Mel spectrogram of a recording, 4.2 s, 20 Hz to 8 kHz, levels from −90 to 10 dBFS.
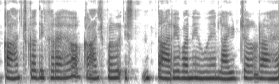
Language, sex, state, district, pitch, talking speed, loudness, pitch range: Hindi, female, Haryana, Charkhi Dadri, 240 Hz, 255 wpm, -17 LUFS, 230-245 Hz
